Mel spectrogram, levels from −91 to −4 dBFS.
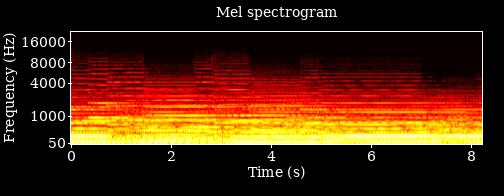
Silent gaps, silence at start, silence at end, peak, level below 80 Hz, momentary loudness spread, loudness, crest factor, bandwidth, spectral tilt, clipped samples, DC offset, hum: none; 0 s; 0 s; -2 dBFS; -18 dBFS; 5 LU; -14 LUFS; 10 dB; 4.4 kHz; -11.5 dB/octave; under 0.1%; under 0.1%; none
